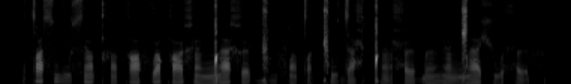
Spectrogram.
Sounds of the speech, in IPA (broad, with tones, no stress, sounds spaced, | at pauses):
tˤ œ˦ s v u˨ s ɐ̃˦˨ qʰ ɐ̃˨ q a˦ f u˦ q œ˨˦ x ã˨ ŋ͡ǃ a˦ x œ˨ ɡ͡ǁ u˦ f ɐ̃˨ tˤ ɐ˨ ǁ u˦ d a˨ ħ ǃ ã˨ ħ œ˦ ɓ ɐ̃˦ ð ã˨ ŋ͡ǁ a˦ ʃ u˨ ħ œ˨ f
